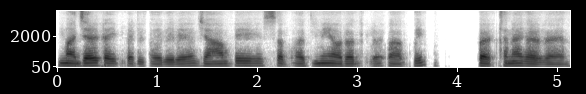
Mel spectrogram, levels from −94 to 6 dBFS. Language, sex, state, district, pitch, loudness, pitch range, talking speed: Hindi, male, Maharashtra, Mumbai Suburban, 115 Hz, -19 LUFS, 110-120 Hz, 210 wpm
